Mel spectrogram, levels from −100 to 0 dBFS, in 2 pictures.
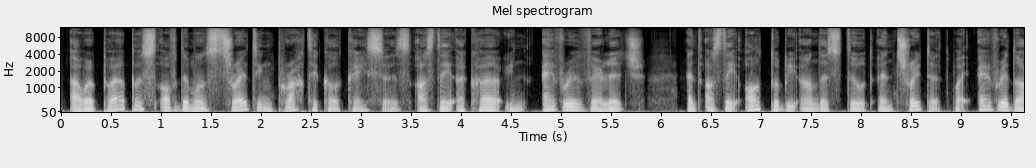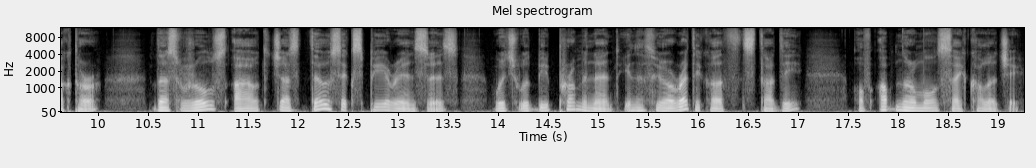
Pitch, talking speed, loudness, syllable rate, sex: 105 Hz, 130 wpm, -20 LUFS, 4.7 syllables/s, male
